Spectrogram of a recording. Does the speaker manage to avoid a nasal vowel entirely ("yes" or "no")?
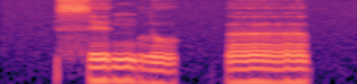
yes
